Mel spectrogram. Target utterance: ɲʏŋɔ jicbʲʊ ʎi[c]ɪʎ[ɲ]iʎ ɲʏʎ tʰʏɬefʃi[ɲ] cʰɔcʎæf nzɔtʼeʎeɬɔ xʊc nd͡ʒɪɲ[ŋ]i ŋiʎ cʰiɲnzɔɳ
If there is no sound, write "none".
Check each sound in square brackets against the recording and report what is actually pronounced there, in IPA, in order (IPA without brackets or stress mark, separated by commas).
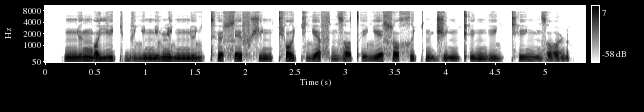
ɲ, ɳ, ɲ, kʼ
